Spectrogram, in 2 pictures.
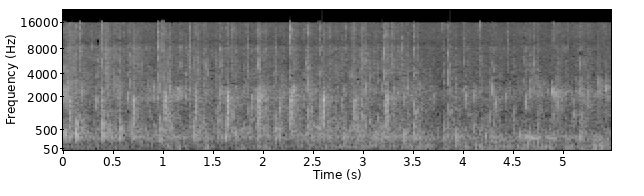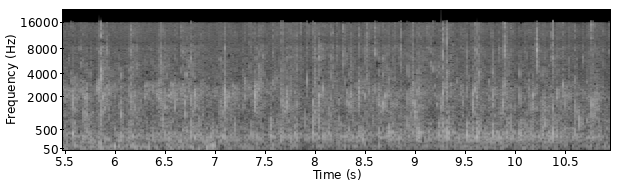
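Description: Audience applause: many hands clapping at once in a dense crackle, easing slightly after about four seconds.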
